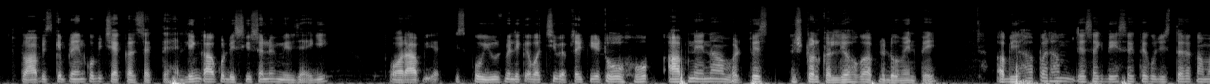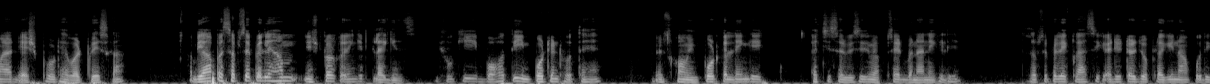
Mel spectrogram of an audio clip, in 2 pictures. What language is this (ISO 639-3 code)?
hin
